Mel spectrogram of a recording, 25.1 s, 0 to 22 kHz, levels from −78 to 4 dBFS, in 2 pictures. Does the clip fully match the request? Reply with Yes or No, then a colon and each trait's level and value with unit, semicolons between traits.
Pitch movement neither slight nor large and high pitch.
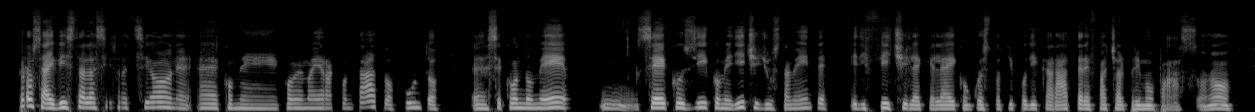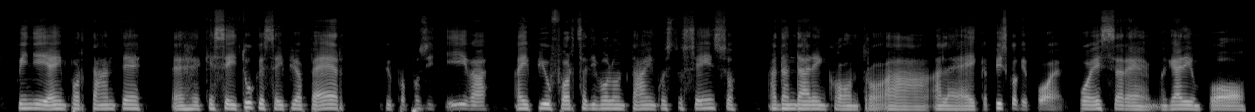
No: average, 3.1 semitones; medium, 140 Hz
